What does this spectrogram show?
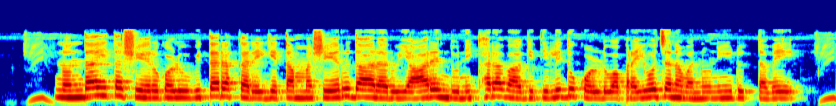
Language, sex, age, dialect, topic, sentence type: Kannada, female, 18-24, Coastal/Dakshin, banking, statement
